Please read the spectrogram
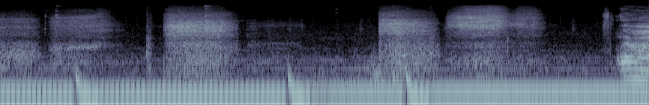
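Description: A man breathing hard in sharp, noisy bursts of effort, the loudest about a second in and again near the end, as he strains through resisted lunge reps in a harness.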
